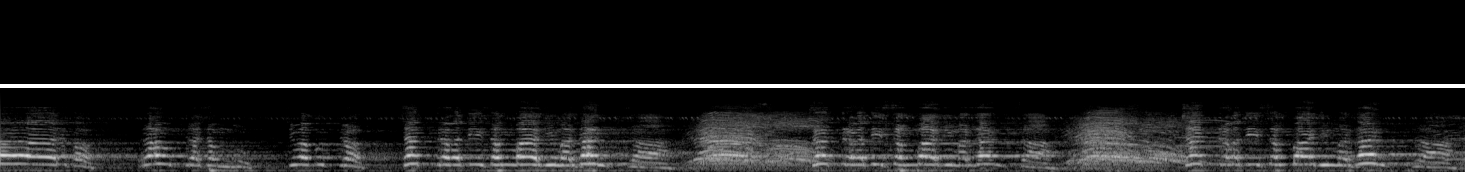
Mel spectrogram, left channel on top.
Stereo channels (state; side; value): silent; left; 61 dB below the other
